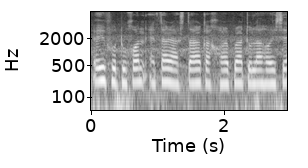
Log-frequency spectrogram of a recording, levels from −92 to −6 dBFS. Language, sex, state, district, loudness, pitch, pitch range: Assamese, female, Assam, Sonitpur, -15 LUFS, 205 Hz, 200-215 Hz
